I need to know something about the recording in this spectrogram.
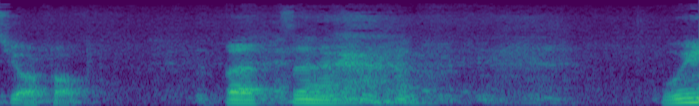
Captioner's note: laughter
